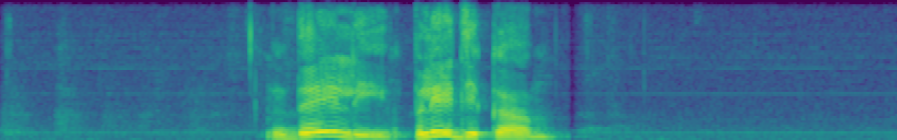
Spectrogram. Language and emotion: Russian, neutral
